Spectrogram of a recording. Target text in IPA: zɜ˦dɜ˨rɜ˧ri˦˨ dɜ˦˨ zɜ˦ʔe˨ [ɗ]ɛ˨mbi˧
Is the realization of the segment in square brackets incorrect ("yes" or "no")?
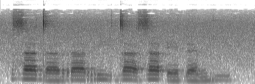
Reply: no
